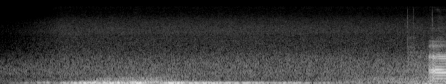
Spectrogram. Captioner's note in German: Wind heult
